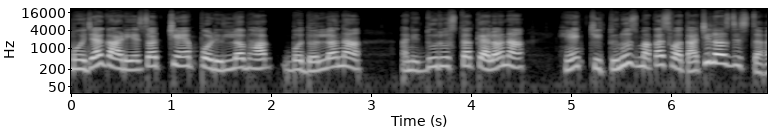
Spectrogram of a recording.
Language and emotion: Goan Konkani, disgusted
